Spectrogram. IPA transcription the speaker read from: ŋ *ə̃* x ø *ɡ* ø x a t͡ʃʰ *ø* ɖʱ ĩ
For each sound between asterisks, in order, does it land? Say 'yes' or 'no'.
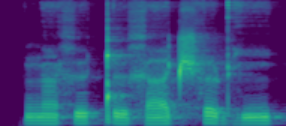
no, no, no

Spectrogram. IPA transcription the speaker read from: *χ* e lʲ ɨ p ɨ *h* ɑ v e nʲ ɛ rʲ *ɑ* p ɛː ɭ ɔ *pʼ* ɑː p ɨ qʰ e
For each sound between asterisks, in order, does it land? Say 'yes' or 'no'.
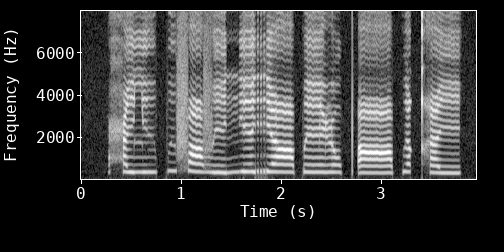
no, no, no, yes

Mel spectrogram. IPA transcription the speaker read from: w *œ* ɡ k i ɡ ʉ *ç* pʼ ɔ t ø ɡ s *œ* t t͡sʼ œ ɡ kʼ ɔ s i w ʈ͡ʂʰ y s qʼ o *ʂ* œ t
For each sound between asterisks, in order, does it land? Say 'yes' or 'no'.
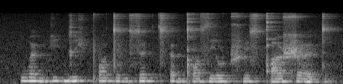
yes, yes, no, yes

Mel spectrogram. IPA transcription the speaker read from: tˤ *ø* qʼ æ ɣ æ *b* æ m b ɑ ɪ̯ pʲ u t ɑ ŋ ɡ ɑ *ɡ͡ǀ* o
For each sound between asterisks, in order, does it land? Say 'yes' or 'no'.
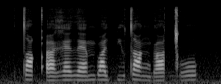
yes, no, yes

